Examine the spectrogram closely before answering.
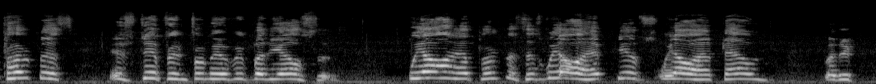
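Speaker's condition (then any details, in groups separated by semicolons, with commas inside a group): Cerebral palsy; from birth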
